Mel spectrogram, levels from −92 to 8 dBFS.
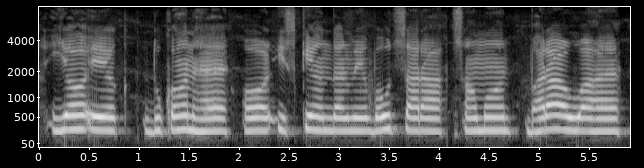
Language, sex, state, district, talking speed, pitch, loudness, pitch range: Hindi, female, Bihar, Supaul, 140 wpm, 245 Hz, -14 LUFS, 240-255 Hz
